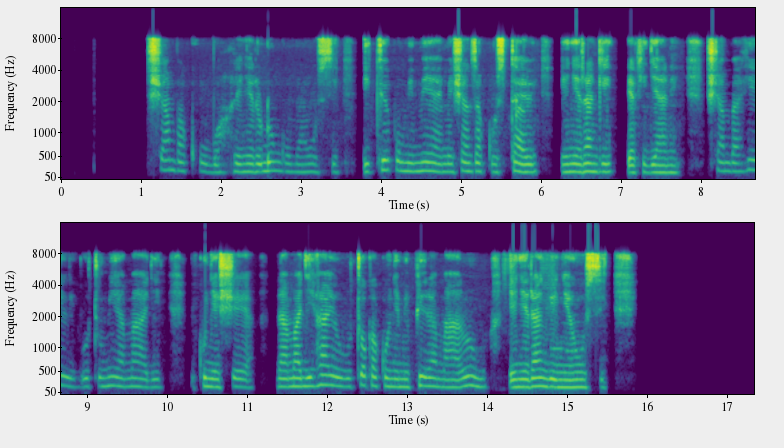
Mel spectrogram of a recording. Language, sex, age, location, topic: Swahili, female, 36-49, Dar es Salaam, agriculture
